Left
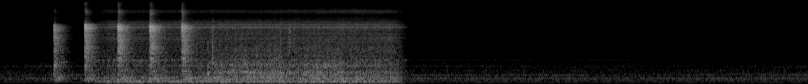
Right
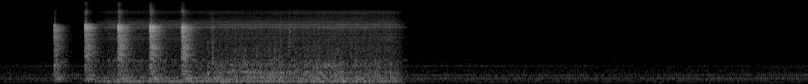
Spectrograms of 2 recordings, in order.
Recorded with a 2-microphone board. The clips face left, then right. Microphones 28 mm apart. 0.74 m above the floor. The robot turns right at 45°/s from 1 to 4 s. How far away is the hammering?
About 3.5 m.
